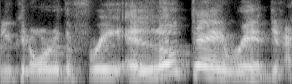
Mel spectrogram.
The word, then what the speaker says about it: elote: They got very nice TV setup, and you can go in there and you can order the free elote rib. Did I say it right, elote?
